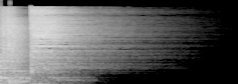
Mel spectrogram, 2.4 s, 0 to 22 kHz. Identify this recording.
Well known drum roll after a joke (like in stand-up comedy). Made with Reason 10.
Comedy, drum-roll, Fanfare, percussion, Rimshot, Schlagzeug, Tusch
